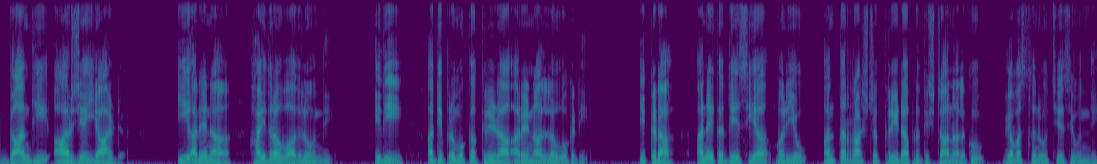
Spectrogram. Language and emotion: Telugu, neutral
